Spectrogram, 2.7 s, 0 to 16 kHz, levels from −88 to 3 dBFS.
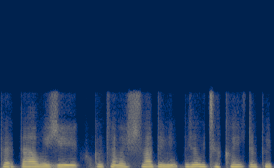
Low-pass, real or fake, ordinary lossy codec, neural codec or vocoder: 7.2 kHz; fake; Opus, 64 kbps; codec, 16 kHz, 0.5 kbps, FreqCodec, smaller model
